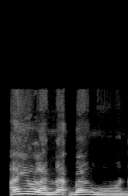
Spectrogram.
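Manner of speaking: mild, gentle, slow, unhurried coaxing tone. Showing how a mother wakes her child without being firm, in a gentle tone. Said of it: "Nanti ini lembut kan?".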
